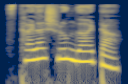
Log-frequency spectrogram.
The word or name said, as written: ಸ್ಥಳಶೃಂಗಾಟ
